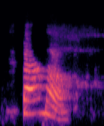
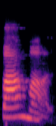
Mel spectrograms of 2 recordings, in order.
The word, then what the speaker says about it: pas mal: Next, Pama. pas mal. Now it is pronounced as pas mal.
